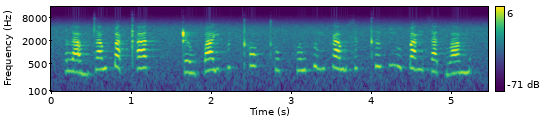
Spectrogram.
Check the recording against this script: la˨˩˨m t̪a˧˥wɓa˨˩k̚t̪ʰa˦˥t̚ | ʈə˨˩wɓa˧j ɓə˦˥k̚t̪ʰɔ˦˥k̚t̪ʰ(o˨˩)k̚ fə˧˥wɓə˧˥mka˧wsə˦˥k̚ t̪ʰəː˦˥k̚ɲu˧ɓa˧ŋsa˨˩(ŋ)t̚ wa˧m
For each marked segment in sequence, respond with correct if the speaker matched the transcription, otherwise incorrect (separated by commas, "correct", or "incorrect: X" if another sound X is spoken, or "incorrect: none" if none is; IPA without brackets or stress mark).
correct, incorrect: none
